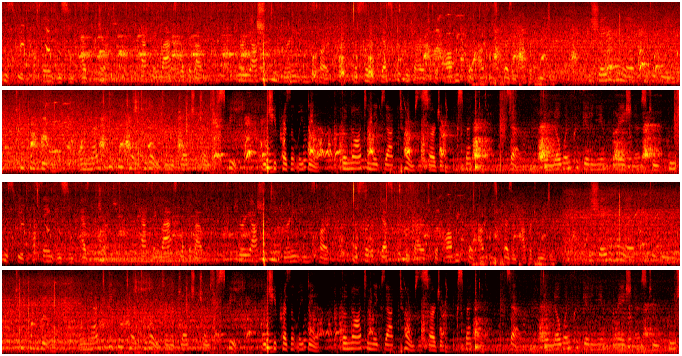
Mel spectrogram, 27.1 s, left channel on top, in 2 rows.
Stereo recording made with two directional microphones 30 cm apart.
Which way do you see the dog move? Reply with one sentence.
In this clip you hear the dog stay in one place.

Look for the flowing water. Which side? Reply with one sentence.
In this clip you hear the flowing water on the left.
